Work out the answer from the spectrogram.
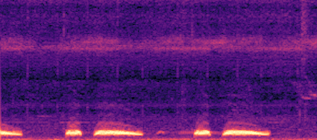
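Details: Spotted dove, recently taken from the wild and noted for its fierce voice, gives a tail-end coo and then two pairs of clipped hoots, each followed by a long, slightly falling coo.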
